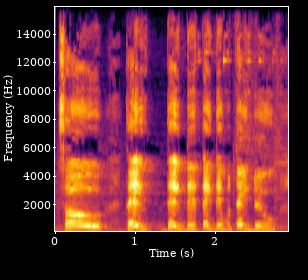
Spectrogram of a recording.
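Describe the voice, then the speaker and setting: Young woman vlogging her story, chatty and a bit anxious, says "like" a lot, soft music under her voice. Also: sits high, steady tone, unhurried. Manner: chatty, frequent "like" and "I'm telling you". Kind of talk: casual storytime.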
